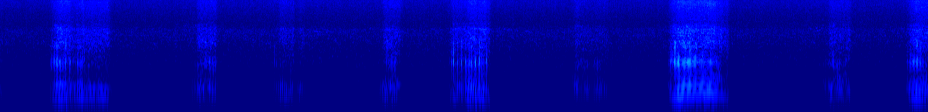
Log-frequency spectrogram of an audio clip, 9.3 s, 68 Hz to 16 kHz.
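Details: Small infant snoring in deep, sound sleep: soft, low rattling snores with breaths at about 26 a minute.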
